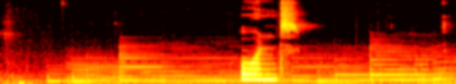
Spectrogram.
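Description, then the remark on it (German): A soft, slow melody of long sustained notes plays quietly in the background, shifting pitch every second or so, with a brief brighter, louder accent midway and a voice speaking briefly. “Du hörst jetzt schon langsam die Melodie im Hintergrund.”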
